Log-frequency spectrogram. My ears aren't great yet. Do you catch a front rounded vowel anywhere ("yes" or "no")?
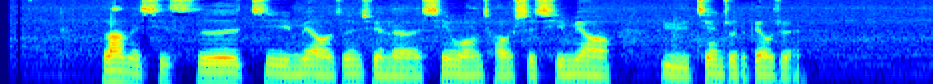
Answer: yes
